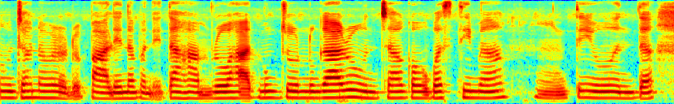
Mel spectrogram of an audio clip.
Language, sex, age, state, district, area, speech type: Nepali, male, 60+, West Bengal, Kalimpong, rural, spontaneous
